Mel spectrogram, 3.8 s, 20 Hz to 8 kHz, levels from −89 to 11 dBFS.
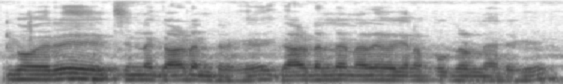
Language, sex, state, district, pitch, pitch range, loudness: Tamil, male, Tamil Nadu, Kanyakumari, 115 Hz, 110-130 Hz, -15 LUFS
